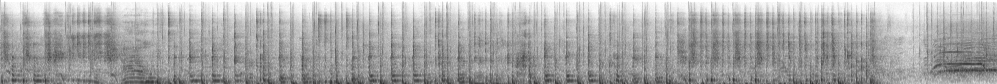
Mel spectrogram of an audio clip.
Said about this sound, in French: C'est pas faux, le générique de Positive Onde, c'est un peu plus chill.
